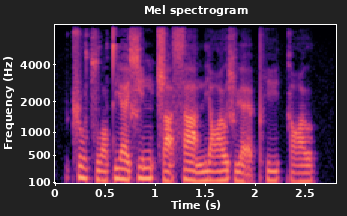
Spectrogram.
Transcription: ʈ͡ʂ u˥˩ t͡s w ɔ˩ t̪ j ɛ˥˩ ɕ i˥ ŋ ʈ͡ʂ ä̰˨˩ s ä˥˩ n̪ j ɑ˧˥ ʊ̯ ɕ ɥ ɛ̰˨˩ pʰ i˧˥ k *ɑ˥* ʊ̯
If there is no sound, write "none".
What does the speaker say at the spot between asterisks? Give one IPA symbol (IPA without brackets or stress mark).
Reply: ɑ˥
